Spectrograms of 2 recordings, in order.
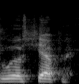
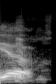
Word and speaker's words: Will Shepard: So it is Will Shepard, not Yeah, Shipley Shepard.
